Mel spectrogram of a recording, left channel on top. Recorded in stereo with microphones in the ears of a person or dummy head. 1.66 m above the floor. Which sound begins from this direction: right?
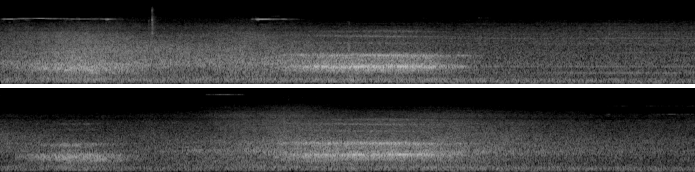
Breathing, at 0.1 s.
